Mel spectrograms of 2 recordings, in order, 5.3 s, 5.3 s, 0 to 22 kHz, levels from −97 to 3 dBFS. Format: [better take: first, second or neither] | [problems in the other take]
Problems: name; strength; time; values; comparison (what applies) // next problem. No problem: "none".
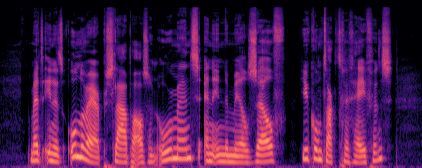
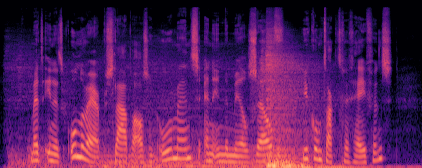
first | door banging; loud; from 1.5 to 4.5 s; peak 5 dB above the speech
